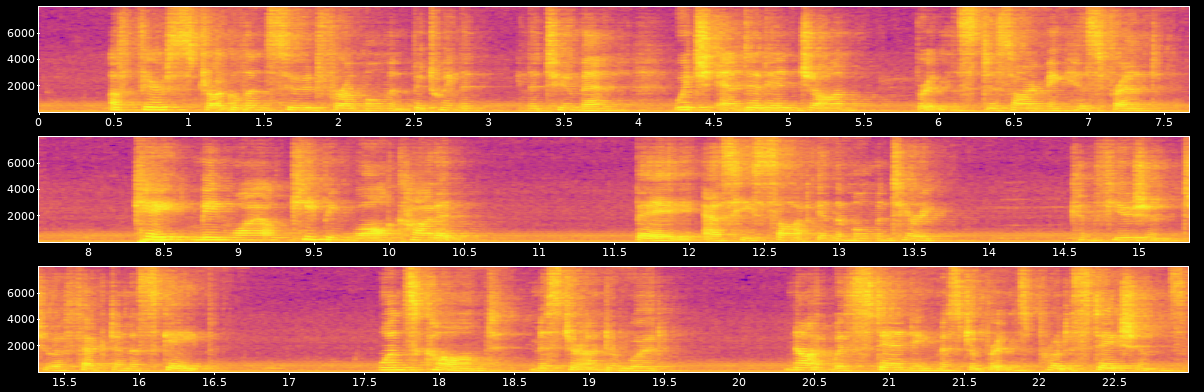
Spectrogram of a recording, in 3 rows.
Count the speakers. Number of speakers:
1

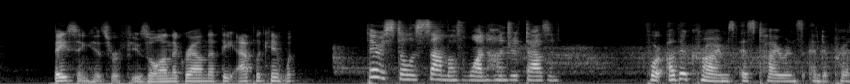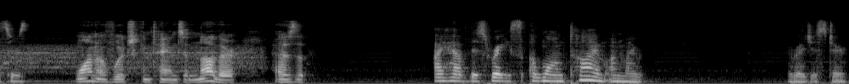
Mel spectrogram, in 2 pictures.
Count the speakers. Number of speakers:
4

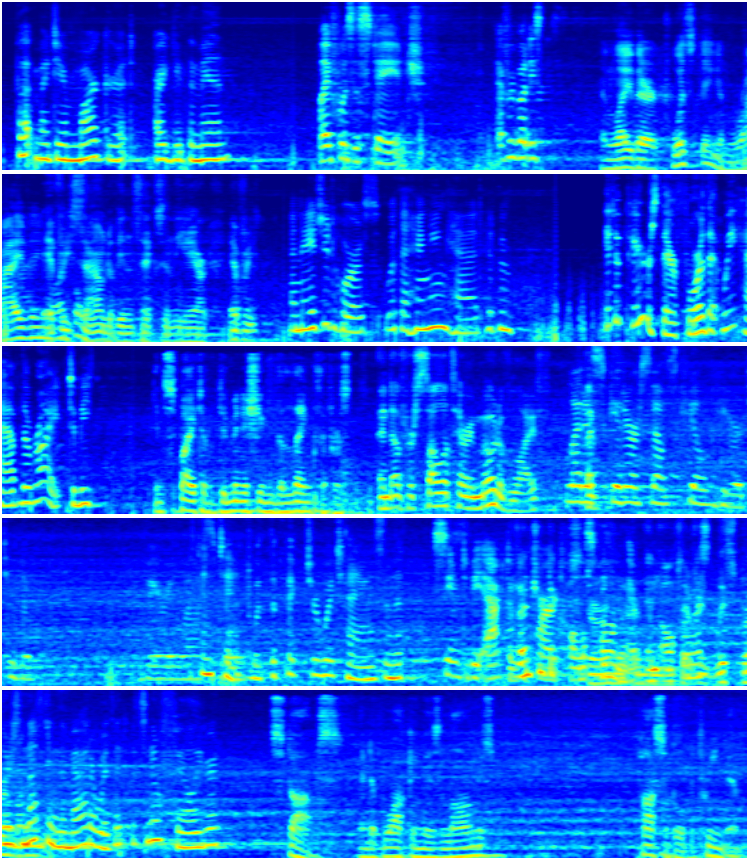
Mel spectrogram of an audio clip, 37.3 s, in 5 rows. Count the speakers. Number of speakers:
9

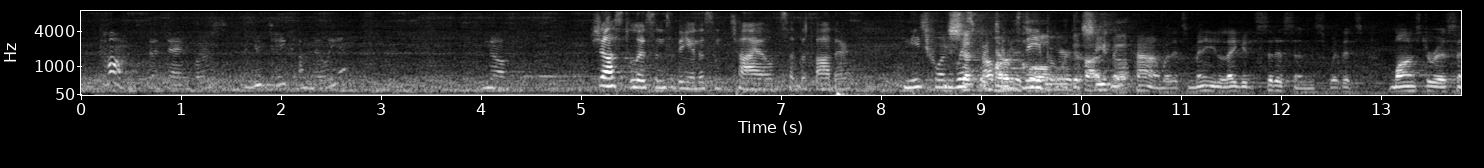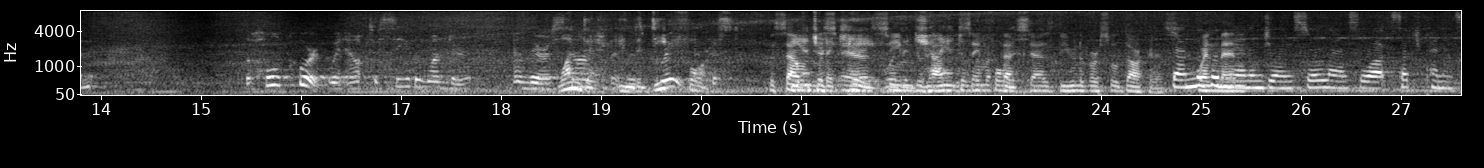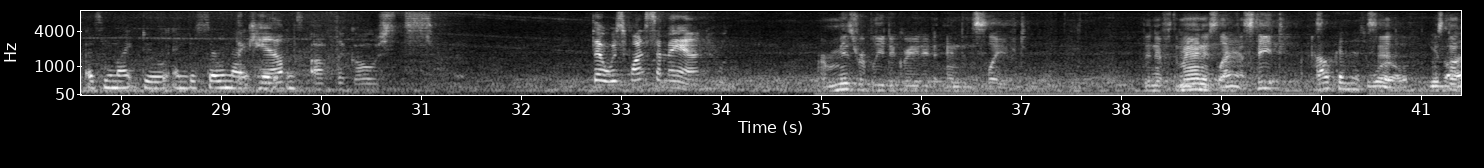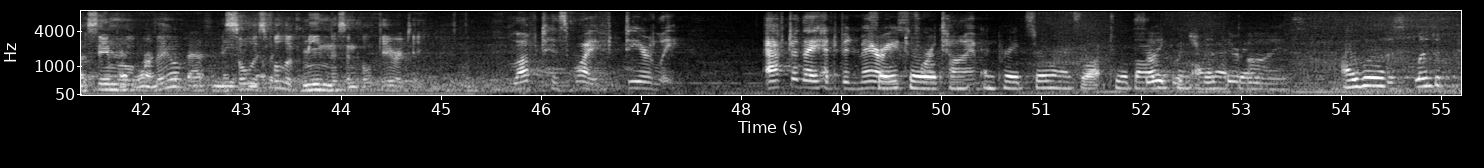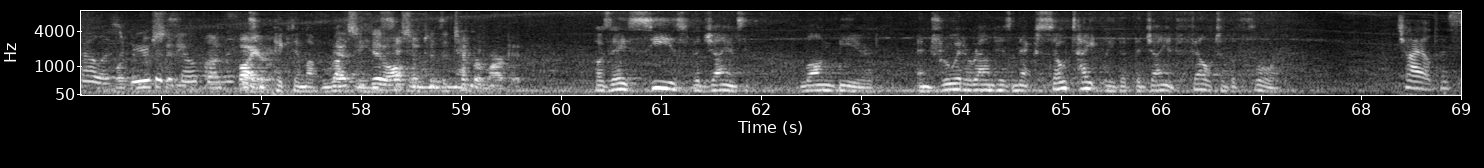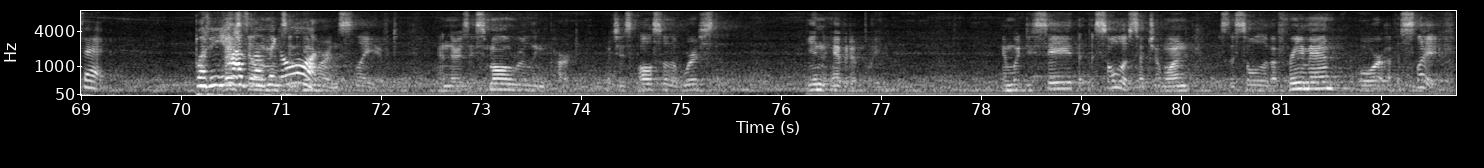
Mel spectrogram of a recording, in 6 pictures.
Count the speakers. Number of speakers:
10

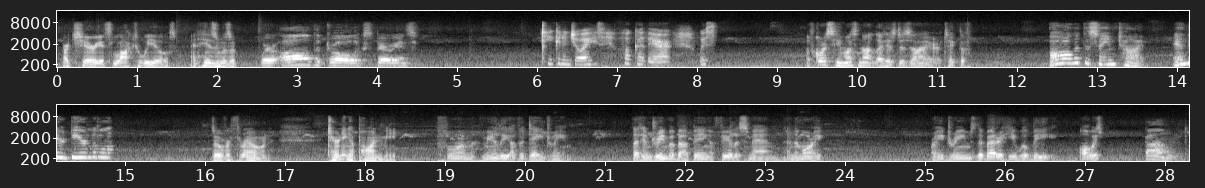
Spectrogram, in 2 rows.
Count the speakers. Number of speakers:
5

